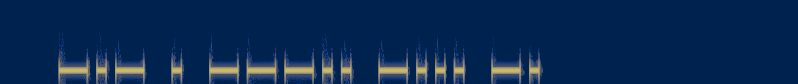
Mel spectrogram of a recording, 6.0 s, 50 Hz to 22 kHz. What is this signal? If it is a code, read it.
Morse code, heard as a keyed tone, about 17 wpm, 700 Hz. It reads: KE8BN
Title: USA Call Signs - 5 Characters - Repeated 3x - 17wpm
